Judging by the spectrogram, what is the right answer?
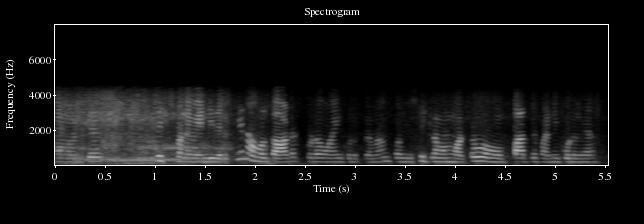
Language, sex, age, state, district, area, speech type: Tamil, female, 18-30, Tamil Nadu, Vellore, urban, conversation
